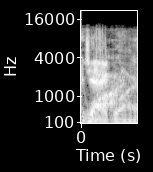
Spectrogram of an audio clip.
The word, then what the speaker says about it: jaguar: say Jaguar Jaguar yeah we say jaguar jagar how do you say Jaguar Jaguar Jaguar like it's spelled uh yeah yeah I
